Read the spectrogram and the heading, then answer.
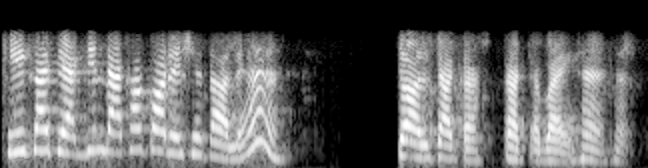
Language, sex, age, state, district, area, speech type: Bengali, female, 30-45, West Bengal, Hooghly, urban, conversation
